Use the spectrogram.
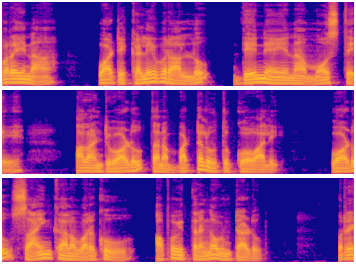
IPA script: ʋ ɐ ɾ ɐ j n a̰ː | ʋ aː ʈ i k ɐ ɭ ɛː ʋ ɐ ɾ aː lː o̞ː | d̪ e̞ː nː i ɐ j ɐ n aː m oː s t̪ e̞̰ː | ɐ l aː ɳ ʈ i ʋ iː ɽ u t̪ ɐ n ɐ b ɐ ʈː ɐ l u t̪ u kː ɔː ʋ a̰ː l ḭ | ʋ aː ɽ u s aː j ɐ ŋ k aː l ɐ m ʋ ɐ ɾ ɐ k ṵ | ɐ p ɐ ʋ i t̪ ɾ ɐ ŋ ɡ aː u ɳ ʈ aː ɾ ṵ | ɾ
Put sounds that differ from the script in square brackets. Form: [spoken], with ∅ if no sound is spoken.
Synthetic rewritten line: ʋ ɐ ɾ ɐ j n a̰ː | ʋ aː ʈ i k ɐ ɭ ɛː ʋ ɐ ɾ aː lː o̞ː | d̪ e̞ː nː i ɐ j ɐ n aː m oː s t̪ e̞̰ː | ɐ l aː ɳ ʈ i ʋ [aː] ɽ u t̪ ɐ n ɐ b ɐ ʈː ɐ l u t̪ u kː ɔː ʋ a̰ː l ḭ | ʋ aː ɽ u s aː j ɐ ŋ k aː l ɐ m ʋ ɐ ɾ ɐ k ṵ | ɐ p ɐ ʋ i t̪ ɾ ɐ ŋ ɡ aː u ɳ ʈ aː [ɽ] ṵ | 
